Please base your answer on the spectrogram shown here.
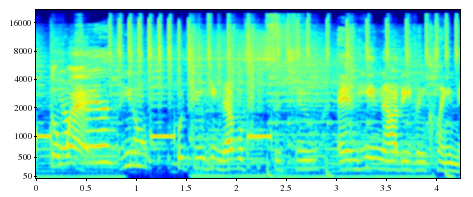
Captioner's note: beep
